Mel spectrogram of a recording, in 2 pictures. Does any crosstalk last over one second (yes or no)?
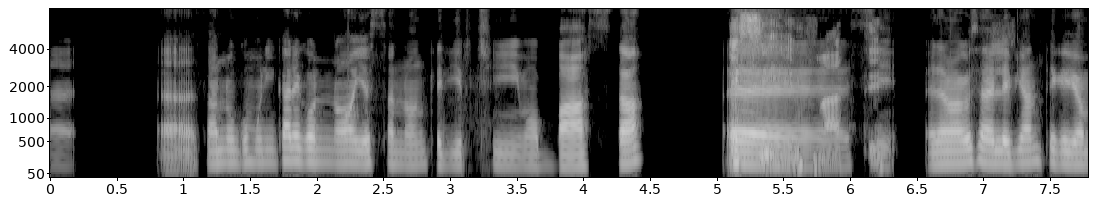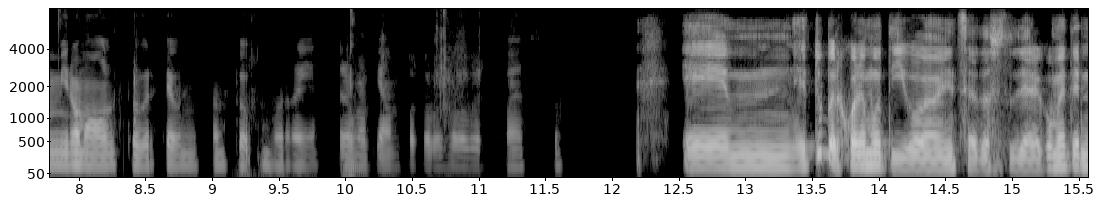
yes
